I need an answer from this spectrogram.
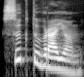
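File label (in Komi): "сыктыв район", Komi, female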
